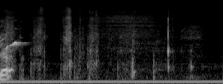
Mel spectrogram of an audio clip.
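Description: Light crinkling of clear plastic wrapping and a few faint clicks of plastic as a small plastic pump-dispenser bottle is handled, over a steady low hum.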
